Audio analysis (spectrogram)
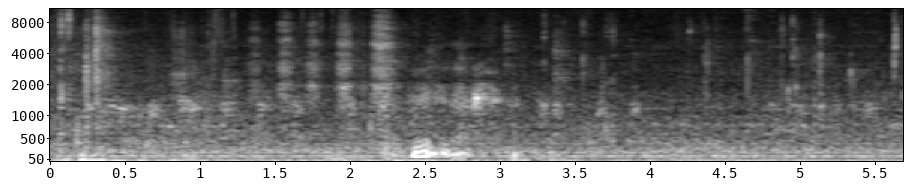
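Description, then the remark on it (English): Wet panting with irregular chewing and smacking clicks, as an animal works at hot, sticky food; the sounds continue steadily over a soft, noisy background with no speech. “Chew it, you idiot. Use your teeth.”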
